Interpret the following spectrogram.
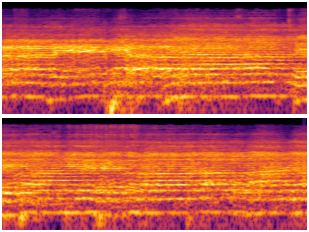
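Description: Continuous chanting of Sanskrit mantras in a single voice line over a steady low drone.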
